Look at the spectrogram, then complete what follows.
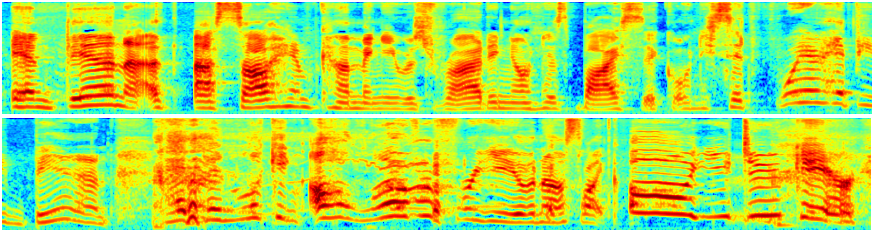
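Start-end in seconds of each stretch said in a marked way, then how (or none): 3.9-7.0 higher-pitched imitation of a worried husband; exasperated husband. Husband finding his wife after searching, exasperated. 7.5-8.6 much higher, drawn-out mock swoon; slow, high and touched, hammed up; gushing relief. Wife to searching husband, gushing relief. Retold wife's sudden relief.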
